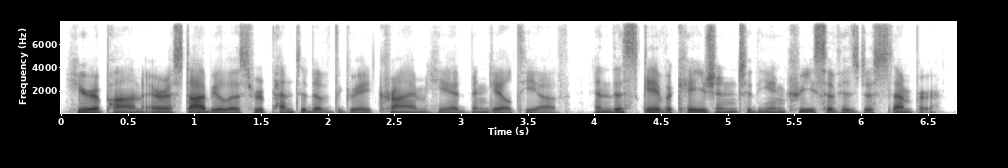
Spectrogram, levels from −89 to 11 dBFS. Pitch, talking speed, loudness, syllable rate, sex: 105 Hz, 195 wpm, -20 LUFS, 6.0 syllables/s, male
